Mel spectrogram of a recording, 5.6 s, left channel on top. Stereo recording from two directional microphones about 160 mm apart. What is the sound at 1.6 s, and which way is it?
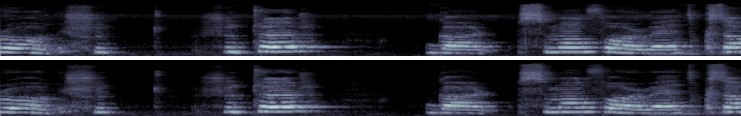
Child singing, 10° left (ahead or behind).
